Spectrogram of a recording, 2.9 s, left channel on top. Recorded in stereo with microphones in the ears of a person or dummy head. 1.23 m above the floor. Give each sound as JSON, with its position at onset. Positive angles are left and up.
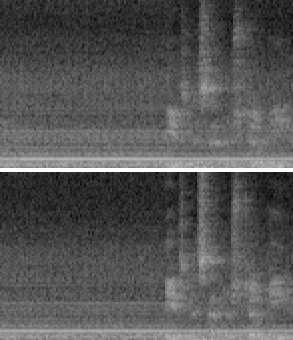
{"t": 1.6, "sound": "a man speaking", "side_deg": -70, "distance_m": 3.0}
